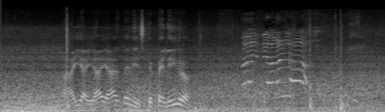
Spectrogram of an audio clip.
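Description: A young girl calls out and chatters excitedly close by.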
